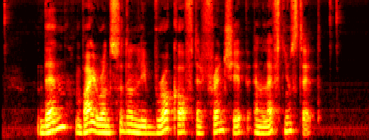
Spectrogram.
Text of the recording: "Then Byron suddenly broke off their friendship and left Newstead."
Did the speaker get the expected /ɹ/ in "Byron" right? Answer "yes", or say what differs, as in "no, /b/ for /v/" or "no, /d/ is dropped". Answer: yes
